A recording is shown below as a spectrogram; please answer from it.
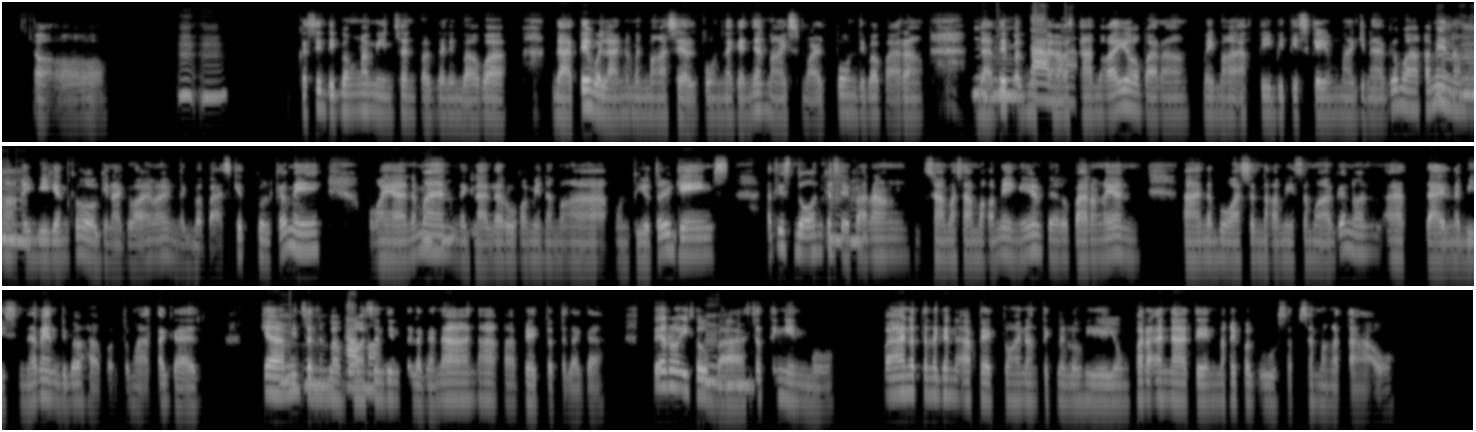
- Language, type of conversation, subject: Filipino, unstructured, Ano ang masasabi mo tungkol sa pagkawala ng personal na ugnayan dahil sa teknolohiya?
- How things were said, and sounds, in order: none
